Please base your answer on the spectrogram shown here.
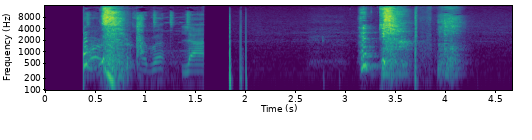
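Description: Two sudden explosive sneezes with sharp intakes and bursts of air, separated by a quiet gap; brief voiced sounds between them.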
